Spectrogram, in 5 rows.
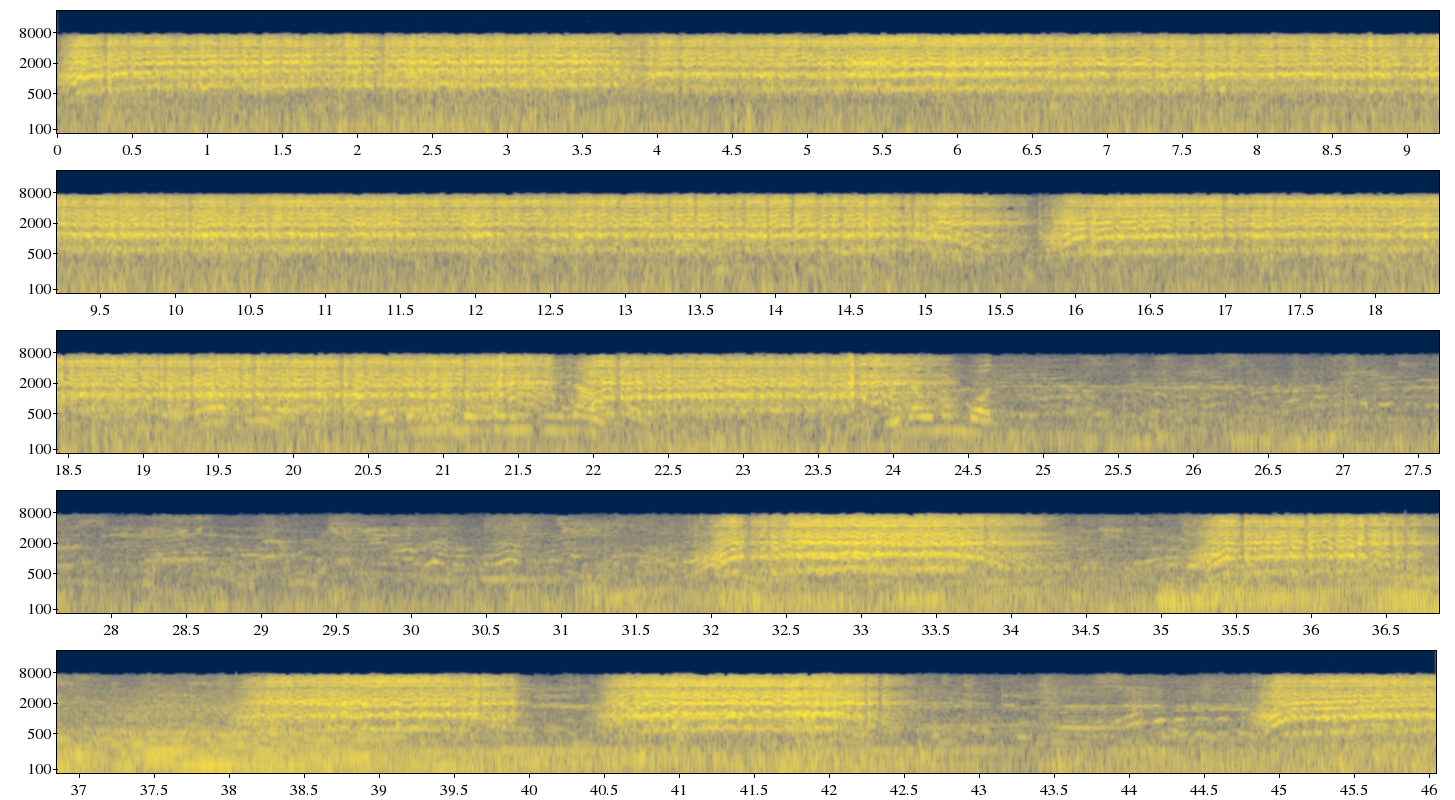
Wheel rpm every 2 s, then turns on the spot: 160, 190, 160, 160, 160, 160, 160, 110, 130, 160, 140, 120, 10, 0, 0, 0, 120, 30, 40, 110, 100, 20, 40.
42-44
